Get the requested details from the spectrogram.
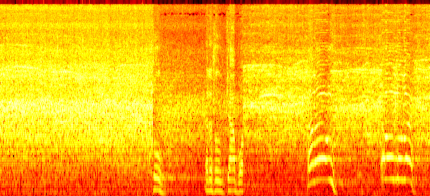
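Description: A large crowd of young people screams and cheers loudly in a big hall.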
